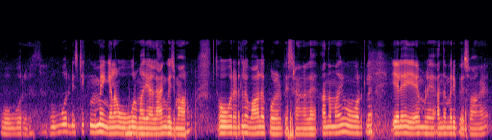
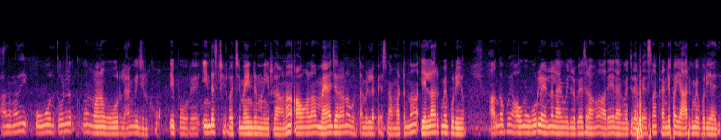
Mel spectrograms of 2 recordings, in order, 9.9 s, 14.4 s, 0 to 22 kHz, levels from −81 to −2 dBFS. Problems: constant background noise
